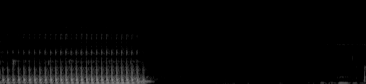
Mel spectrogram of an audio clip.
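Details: A sleeping 6-year-old English Bulldog in Bodmin, 23 February 2023, lets out a deep, rapidly pulsing, jackhammer-like snore, a low rattle lasting over a second, then falls quiet as a man's voice is faintly heard.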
